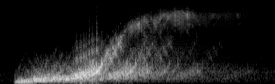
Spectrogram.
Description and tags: HITS & DRONES 14
Sound, broadcasting, Fx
